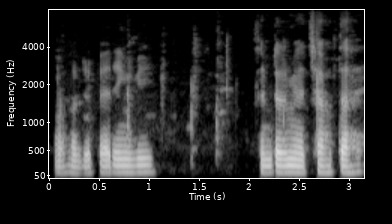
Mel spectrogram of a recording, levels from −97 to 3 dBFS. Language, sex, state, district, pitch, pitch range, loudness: Hindi, male, Jharkhand, Jamtara, 115 Hz, 110-115 Hz, -20 LUFS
